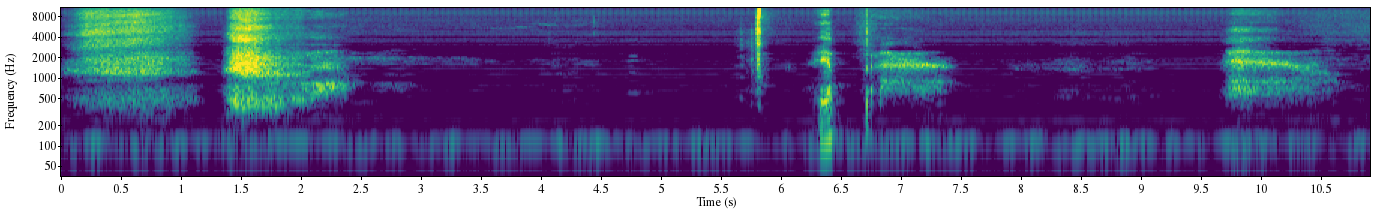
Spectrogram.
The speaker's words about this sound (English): I think I'll just breathe confidently for a while.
